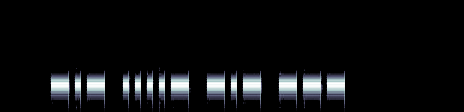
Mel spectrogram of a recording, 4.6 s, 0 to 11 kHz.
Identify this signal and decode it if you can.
Morse code, heard as a keyed tone, about 20 wpm, 700 Hz. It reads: K4KO
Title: USA Call Signs - 4 Characters - Repeated 2x - 20wpm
